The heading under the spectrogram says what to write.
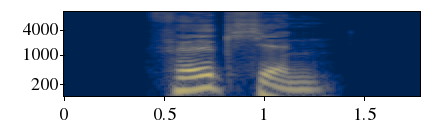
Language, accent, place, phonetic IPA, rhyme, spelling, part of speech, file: German, Germany, Berlin, [ˈfœlkçən], -œlkçən, Völkchen, noun, De-Völkchen.ogg
- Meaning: diminutive of Volk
